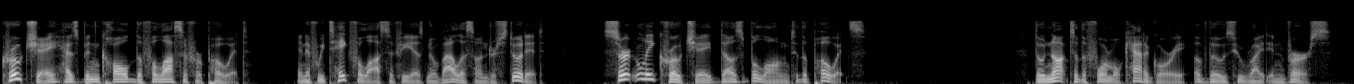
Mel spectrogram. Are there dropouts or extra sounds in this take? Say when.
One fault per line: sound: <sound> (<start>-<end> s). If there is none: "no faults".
no faults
